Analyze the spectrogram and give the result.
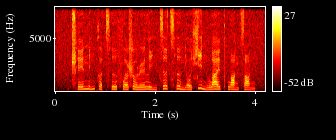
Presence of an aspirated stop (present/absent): present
